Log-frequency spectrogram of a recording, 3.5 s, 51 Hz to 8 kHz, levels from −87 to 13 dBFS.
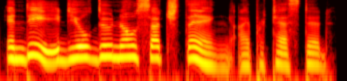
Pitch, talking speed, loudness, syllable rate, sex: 185 Hz, 140 wpm, -17 LUFS, 3.4 syllables/s, female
